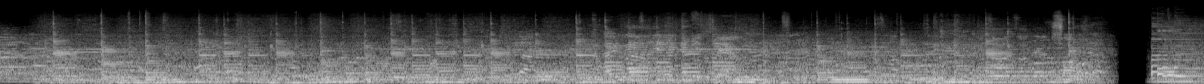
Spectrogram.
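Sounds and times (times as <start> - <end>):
acoustic guitar: 0.0 - 12.0
person's voice: 11.5 - 12.0.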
